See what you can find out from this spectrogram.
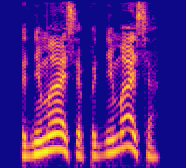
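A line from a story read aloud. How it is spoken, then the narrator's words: Mocking mimicry. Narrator (Russian): насмешливо передразнил он их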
